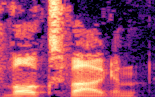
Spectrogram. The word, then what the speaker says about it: Volkswagen: You started correcting Aaron a month, 2 months ago on his pronunciation of a German word with W in the middle. Yeah, he has to do it properly. It's Volkswagen.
